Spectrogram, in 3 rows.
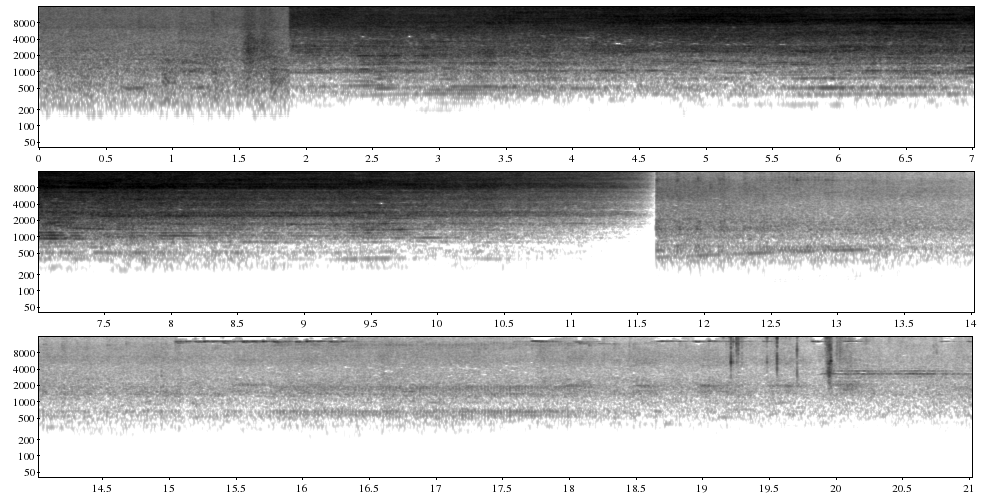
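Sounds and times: angle grinder cutting steel: 0:01.9 - 0:11.6.

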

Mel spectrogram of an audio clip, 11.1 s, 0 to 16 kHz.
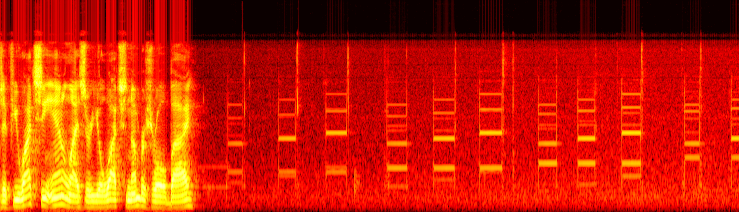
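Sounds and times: touch-tone keypad beeps: 0:03.4 - 0:05.2, 0:05.8 - 0:09.6, 0:10.2 - 0:11.0.

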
